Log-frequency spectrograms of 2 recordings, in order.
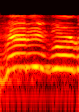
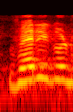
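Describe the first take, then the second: First: It is shouted at a loud, raised volume. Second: It is said at a calm, normal volume.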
